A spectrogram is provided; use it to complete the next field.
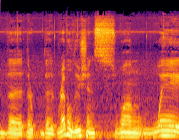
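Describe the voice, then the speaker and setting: There is audible room echo around this man's dark, mellow tone, and his pitch varies in an ordinary way. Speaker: teacher. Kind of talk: lecture. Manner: loud.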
